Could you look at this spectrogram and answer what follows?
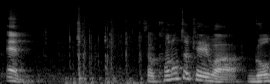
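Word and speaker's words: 円: And remember, in Japanese, even though it's written as Y-E-N, yen, it's pronounced as en.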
